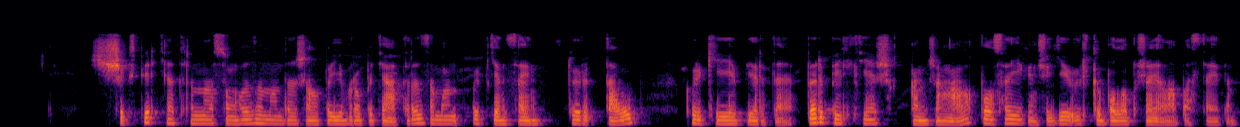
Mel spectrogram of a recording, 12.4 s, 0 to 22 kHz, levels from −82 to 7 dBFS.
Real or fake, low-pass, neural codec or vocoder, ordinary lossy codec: real; 7.2 kHz; none; none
